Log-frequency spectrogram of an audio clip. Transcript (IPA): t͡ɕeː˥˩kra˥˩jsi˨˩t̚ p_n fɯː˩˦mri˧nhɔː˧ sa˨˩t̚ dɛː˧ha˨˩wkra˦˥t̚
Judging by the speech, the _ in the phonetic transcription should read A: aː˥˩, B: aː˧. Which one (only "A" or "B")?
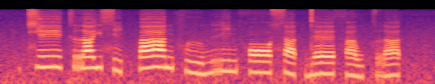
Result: A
